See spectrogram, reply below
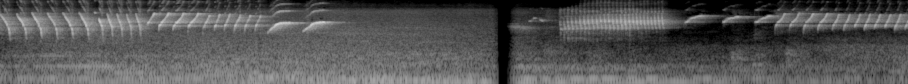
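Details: A canary, Spanish Timbrado song for training, sings rapid high trills and a pair of slurred upward whistles, breaks off briefly, then gives a dense buzzy roll before the trilling resumes.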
